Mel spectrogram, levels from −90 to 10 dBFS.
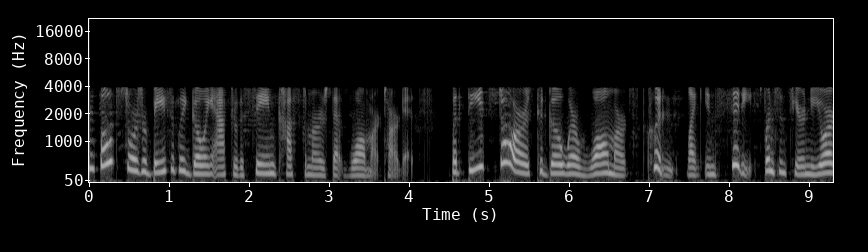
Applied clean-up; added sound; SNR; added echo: neural separator model SepFormer WHAMR!.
